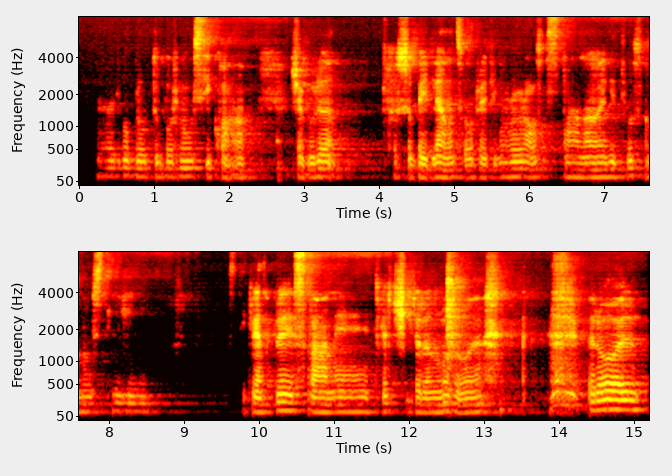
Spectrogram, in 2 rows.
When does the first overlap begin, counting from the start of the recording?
none

